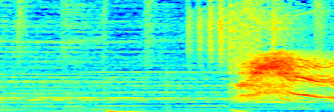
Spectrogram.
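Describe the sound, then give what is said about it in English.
A cat lets out a single loud, high-pitched meow, preceded by a brief low thump; no one speaks. “Do you think the horse and the cat, they're friends?”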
